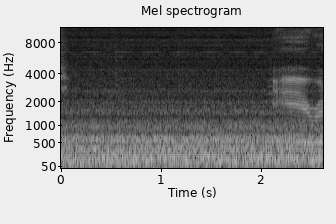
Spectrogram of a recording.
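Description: Steady low rumble of a TBM930 turboprop engine taxiing in Microsoft Flight Simulator, a dense continuous drone with a faint whine rising near the end, no talk over it.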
